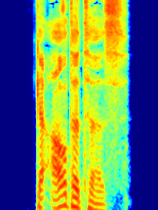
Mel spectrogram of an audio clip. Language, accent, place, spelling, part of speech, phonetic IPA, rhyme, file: German, Germany, Berlin, geartetes, adjective, [ɡəˈʔaːɐ̯tətəs], -aːɐ̯tətəs, De-geartetes.ogg
- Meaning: strong/mixed nominative/accusative neuter singular of geartet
